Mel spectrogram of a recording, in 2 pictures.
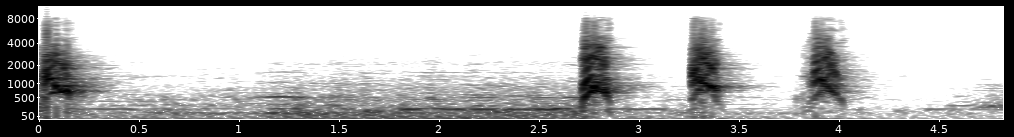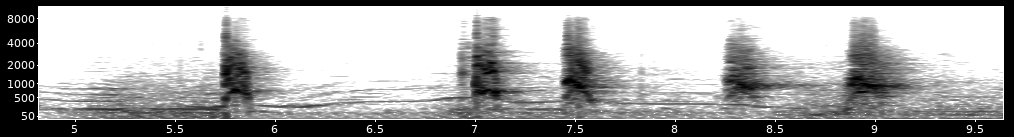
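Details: Sadie the dog lets out spaced, punchy barks, about nine in all, while Coach keeps chilling. Low humming background, a soft wavering tonal sound between bursts, and a final cluster of quick barks.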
